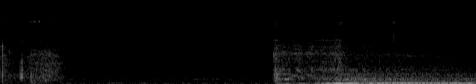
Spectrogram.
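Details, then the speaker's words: Engine after reassembly with the TPS sensor refitted while chasing code P0304: cranks and catches into an uneven, lumpy, shaking idle; cylinder four still not firing and P0304 still present, with spark plugs, plug wires and coil under investigation. "Although in The camera is not very noticeable, the engine is shaking, it means that the fourth cylinder is not working yet, the error p0304 is still present."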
